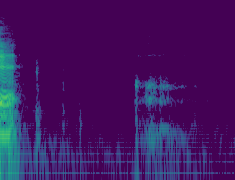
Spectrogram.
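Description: The tail of a woman's spoken word, then near silence broken by a brief, faint sigh about one and a half seconds in.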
